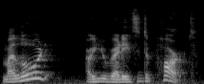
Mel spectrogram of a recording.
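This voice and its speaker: A man plays a dignified aide in a fantasy tale. He speaks with calm courtesy and keeps his composure while his lord rages. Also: medium pitch, normal speed. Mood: polite. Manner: calm, polite.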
